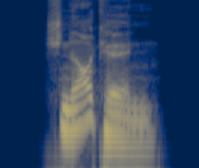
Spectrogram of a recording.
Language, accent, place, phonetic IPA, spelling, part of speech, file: German, Germany, Berlin, [ˈʃnœʁkl̩n], Schnörkeln, noun, De-Schnörkeln.ogg
- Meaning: dative plural of Schnörkel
